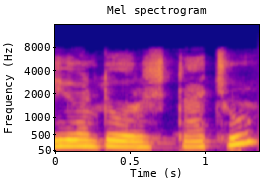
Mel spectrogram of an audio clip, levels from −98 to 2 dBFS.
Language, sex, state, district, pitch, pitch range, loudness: Tamil, male, Tamil Nadu, Nilgiris, 165 Hz, 150-170 Hz, -13 LUFS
